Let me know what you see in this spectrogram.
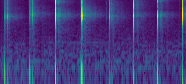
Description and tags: Raised pitch clicking
Raised, snapping, pitch, finger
